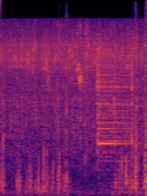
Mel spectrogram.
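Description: Wind buffeting the microphone. About a second and a half in, music starts over the loudspeakers with a held chord.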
